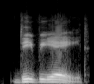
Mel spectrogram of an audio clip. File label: "deviate", American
